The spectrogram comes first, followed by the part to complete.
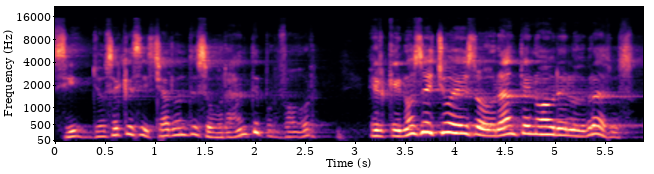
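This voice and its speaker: With audible room echo, a man speaks at a high pitch and a moderate pace, showing very wide pitch swings and big swings in loudness. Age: 60s. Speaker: priest. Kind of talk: pastoral talk to students. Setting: auditorium with student audience. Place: hall.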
